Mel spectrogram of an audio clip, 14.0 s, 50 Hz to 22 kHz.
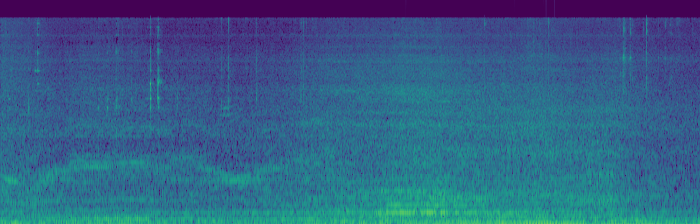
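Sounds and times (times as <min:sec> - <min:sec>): vehicle engine rumbling: 0:00.0 - 0:14.0.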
